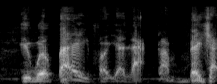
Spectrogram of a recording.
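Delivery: rough, croaking emperor voice. Reading a line aloud, doing an Emperor Palpatine voice. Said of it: "I have to do my best, uh, Emperor Palpatine voice".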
